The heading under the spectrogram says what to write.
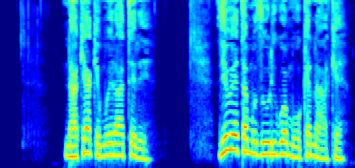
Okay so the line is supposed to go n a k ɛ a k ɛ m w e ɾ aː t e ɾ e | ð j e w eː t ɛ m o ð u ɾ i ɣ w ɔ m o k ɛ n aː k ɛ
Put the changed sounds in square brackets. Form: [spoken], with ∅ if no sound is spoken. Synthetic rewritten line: n a k ɛ a k [e] m w e ɾ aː t e ɾ e | ð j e w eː t ɛ m o ð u ɾ i ɣ w ɔ m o k ɛ n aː k ɛ

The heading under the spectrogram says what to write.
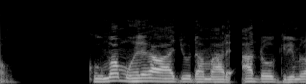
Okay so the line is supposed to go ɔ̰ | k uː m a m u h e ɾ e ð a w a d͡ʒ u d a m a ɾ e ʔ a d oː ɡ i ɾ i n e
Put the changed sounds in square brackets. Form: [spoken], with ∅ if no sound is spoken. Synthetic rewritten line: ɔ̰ | k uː m a m [o] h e ɾ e [ɣ] a w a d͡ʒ u d a m a ɾ e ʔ a d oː ɡ i ɾ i [m] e

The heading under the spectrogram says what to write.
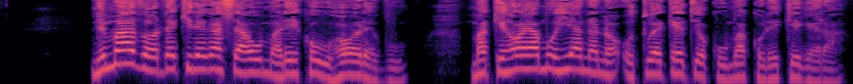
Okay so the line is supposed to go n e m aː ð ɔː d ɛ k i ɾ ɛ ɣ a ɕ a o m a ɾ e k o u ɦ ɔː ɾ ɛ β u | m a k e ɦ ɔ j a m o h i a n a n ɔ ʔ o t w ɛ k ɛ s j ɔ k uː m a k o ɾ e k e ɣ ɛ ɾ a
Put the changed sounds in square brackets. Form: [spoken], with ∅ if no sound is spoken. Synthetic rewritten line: n e m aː ð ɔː d ɛ k i ɾ ɛ ɣ a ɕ a o m a ɾ e k o u ɦ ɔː ɾ ɛ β u | m a k e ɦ ɔ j a m o h i a n a n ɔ ʔ o t w ɛ k ɛ [t] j ɔ k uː m a k o ɾ e k e ɣ ɛ ɾ a

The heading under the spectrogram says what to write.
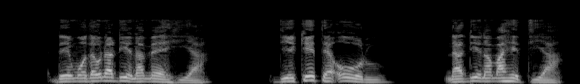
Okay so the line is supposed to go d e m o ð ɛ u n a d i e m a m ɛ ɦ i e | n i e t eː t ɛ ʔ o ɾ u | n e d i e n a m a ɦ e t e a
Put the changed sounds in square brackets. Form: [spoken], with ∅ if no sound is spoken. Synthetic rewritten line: d e m o ð ɛ u n a d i e [n] a m ɛ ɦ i [a] | [d] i e [k] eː t ɛ ʔ o ɾ u | n [a] d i e n a m a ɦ e t [i] a

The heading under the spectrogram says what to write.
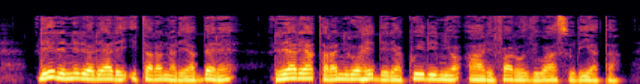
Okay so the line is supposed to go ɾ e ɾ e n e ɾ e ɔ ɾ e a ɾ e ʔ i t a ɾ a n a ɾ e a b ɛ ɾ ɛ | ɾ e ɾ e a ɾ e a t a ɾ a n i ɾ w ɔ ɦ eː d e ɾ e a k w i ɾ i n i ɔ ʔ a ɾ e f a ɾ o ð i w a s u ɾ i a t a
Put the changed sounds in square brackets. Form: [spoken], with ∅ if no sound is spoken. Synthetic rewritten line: ɾ e ɾ e n e ɾ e ɔ ɾ e a ɾ e ʔ i t a ɾ a n a ɾ e a b ɛ ɾ ɛ | ɾ e ɾ e a ɾ e a t a ɾ a n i ɾ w ɔ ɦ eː d e ɾ e a k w i ɾ i n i ɔ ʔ a ɾ e f a ɾ o ð i w a s u ɾ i a t a

